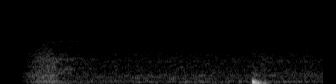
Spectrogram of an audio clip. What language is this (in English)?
Arabic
